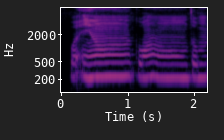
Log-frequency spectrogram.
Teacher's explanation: دونوں نون ساکنہ پر اخفا ہوگا اور باریک اخفا ہوگا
